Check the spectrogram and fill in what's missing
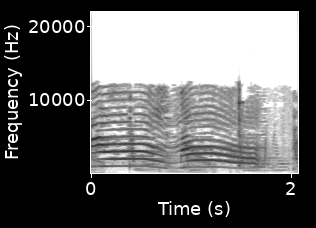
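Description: A kitten gives a few high, drawn-out meows in quick succession, close and fairly loud.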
